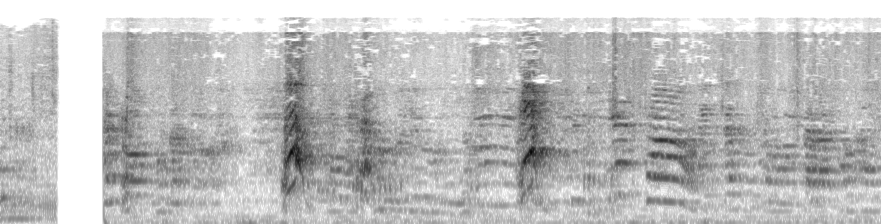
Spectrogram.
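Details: French Bulldog in a funny pet compilation giving two sharp, loud barks about two seconds apart, surrounded by background music and people talking.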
